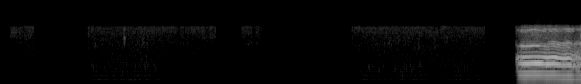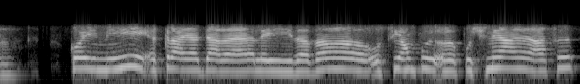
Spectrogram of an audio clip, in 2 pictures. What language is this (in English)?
Dogri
